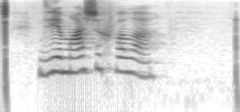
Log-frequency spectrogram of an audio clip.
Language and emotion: Russian, positive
